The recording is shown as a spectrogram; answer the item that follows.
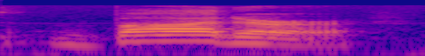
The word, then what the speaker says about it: butter: Remember, all the T's are pronounced as D's because they fall between vowels.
